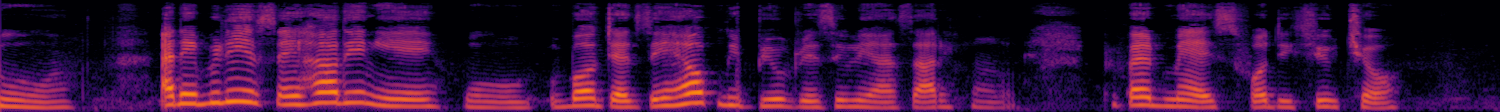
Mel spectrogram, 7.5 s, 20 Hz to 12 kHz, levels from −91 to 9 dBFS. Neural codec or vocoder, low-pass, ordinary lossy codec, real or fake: codec, 24 kHz, 0.9 kbps, WavTokenizer, medium speech release version 2; 10.8 kHz; none; fake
